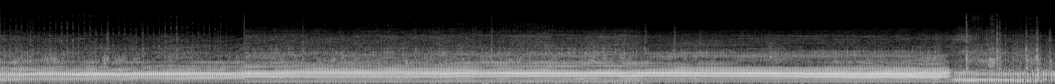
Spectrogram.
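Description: Small motorcycle engine running at a steady high rev under throttle while riding, with a change in its note about two and a half seconds in. The revs drop off suddenly near the end as the throttle is closed.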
